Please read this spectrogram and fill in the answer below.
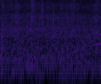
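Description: Faint, even rain-like patter of small stones and grit trickling down a crumbling limestone-shale slope.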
